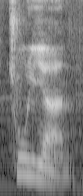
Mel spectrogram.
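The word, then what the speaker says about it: 初恋: The Chinese name pronounces chulian and means first love in Chinese.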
